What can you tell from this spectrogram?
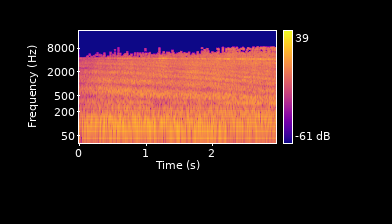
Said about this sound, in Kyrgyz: Мына өзүңөр көрүп турасыңар, шаардын ортосуна жайгашып, шаардын үстүнөн учуп өтөт самолетчу.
